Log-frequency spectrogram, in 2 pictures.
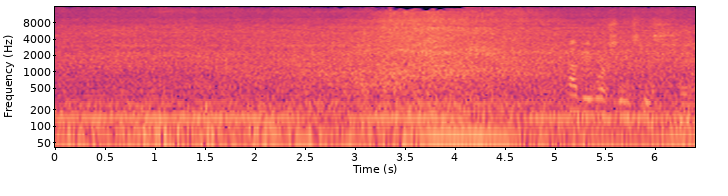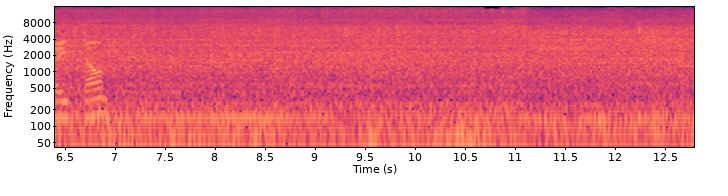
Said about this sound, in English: Quite ironic, he's going on a diesel lorry.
